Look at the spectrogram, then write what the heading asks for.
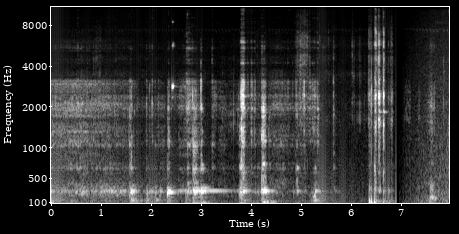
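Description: KTM 990 motorcycle's V-twin engine, a steady low rumble under scattered knocks and rattles. All sound cuts off abruptly about seven seconds in.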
